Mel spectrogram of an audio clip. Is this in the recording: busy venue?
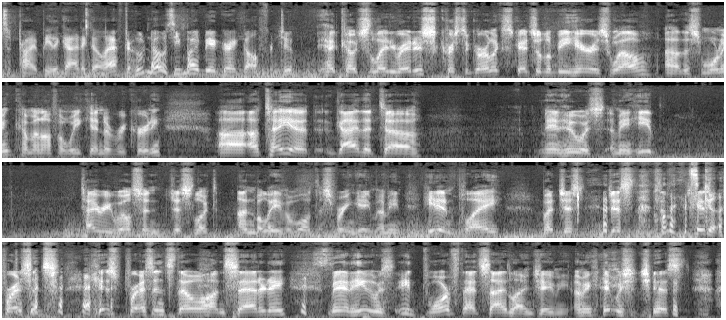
yes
